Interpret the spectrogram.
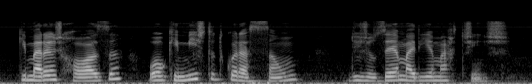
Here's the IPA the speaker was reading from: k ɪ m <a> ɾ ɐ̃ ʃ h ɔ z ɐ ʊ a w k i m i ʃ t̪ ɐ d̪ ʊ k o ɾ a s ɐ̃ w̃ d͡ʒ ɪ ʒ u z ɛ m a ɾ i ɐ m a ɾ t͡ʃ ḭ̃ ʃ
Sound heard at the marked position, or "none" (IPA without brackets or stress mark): a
